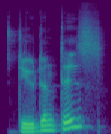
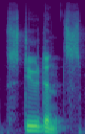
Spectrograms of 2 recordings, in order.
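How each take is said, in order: First: An extra vowel is inserted before the final s. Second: The final consonants are joined with no extra vowel. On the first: The speaker calls it wrong. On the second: The speaker calls it right.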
